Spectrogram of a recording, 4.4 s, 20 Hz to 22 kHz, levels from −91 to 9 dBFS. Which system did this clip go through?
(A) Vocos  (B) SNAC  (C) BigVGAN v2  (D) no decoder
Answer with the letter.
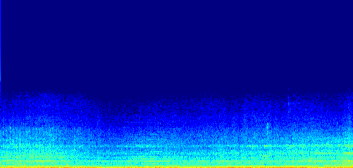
D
